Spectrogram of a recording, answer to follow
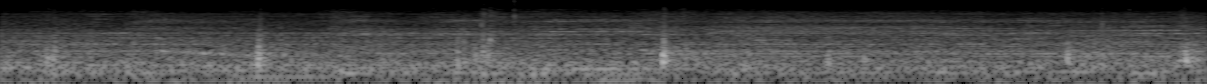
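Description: Steady background room noise with a low rumble, and a few short clicks about a second apart.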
